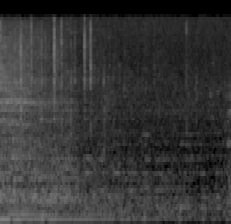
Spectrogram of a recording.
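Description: Guitars' last chord with a low note ringing out and fading steadily away, with no new notes played.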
